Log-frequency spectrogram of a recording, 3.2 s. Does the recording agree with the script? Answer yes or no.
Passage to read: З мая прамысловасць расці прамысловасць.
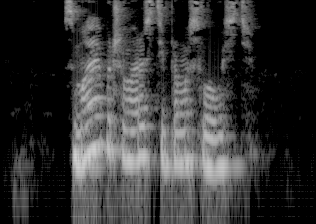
no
